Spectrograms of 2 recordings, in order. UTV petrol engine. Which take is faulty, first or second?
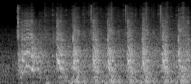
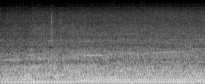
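first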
